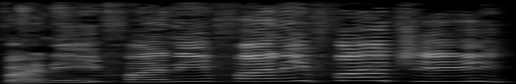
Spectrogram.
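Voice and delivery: high, loud singsong chant; gleeful toddler. A narrator's reading. Toddler chanting gleefully at his mother. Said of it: "Fudge said".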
